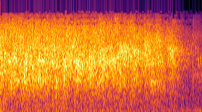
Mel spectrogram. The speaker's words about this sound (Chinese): 就鼓掌的话就要么就用力嘛，不要鼓那个，看人看人家没有鼓掌，哎呦怎么又说起来了，连这个鼓掌都不肯布施，那当什么佛呢？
